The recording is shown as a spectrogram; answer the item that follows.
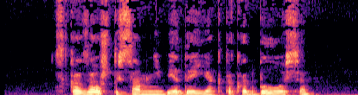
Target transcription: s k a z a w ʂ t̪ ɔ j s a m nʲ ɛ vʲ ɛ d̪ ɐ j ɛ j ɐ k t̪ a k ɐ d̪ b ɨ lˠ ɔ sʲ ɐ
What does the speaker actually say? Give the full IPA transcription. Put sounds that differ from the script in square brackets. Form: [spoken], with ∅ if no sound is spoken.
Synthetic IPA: s k a z a w ʂ t̪ ɔ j s a m nʲ ɛ vʲ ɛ d̪ ɐ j ɛ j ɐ k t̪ a k ɐ d̪ b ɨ lˠ ɔ sʲ ɐ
